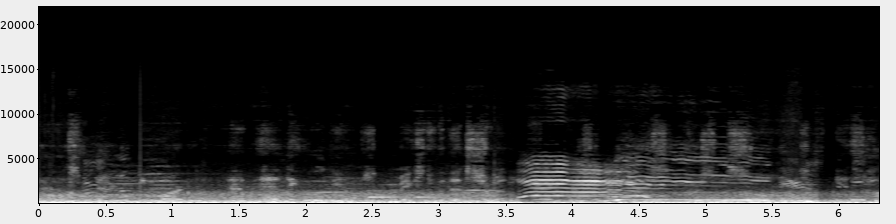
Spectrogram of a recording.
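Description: Steady road and engine rumble inside a moving car's cabin.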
